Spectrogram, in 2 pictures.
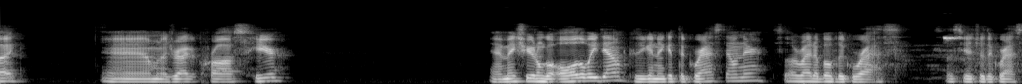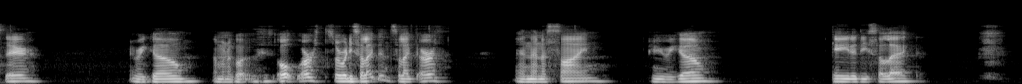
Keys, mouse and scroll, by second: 2.1 b, 14.5 click, 15.9 click, 18.7 a.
